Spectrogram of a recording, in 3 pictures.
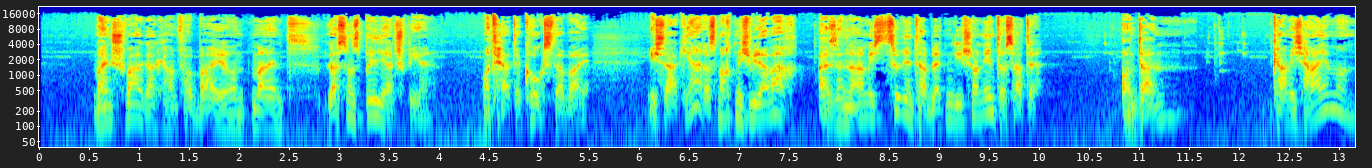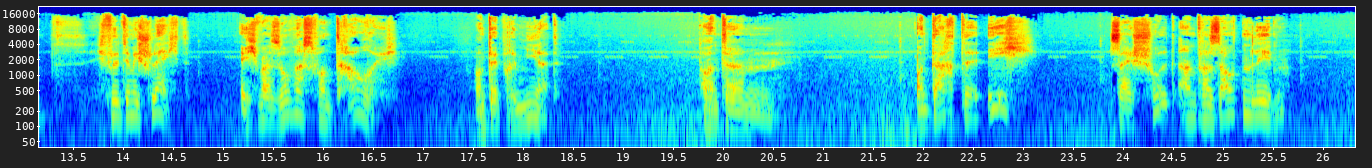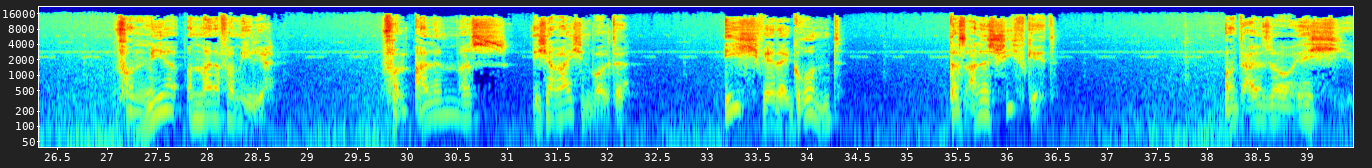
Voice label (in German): voices doublage; frank und cindy; de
